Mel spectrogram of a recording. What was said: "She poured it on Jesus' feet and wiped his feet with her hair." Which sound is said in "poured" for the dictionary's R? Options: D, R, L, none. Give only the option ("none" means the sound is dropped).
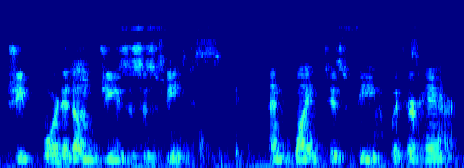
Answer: R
